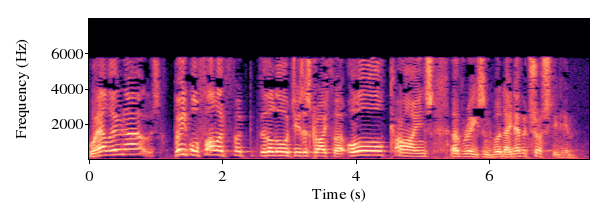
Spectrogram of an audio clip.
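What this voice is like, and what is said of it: Distinctive appealing accent. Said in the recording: “I love your accent ... I could listen to you all day ... She just loves my accent”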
